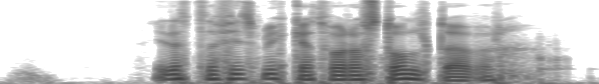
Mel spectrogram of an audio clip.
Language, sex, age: Swedish, male, 18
